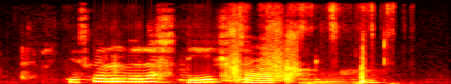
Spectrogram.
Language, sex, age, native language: Icelandic, male, 11, Icelandic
